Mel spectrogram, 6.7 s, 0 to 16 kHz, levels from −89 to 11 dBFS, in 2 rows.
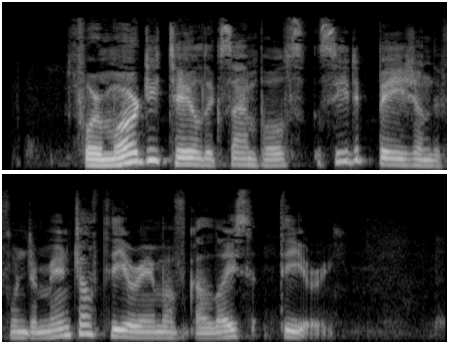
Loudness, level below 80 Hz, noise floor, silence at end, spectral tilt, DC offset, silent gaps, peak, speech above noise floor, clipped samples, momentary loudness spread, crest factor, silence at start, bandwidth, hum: -22 LUFS; -68 dBFS; -62 dBFS; 0.9 s; -6 dB/octave; under 0.1%; none; -2 dBFS; 41 dB; under 0.1%; 12 LU; 20 dB; 0.55 s; 11 kHz; none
